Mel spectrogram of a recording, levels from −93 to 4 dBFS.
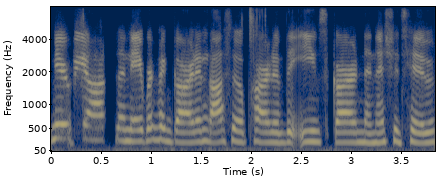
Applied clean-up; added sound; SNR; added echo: neural diffusion model UNIVERSE++.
